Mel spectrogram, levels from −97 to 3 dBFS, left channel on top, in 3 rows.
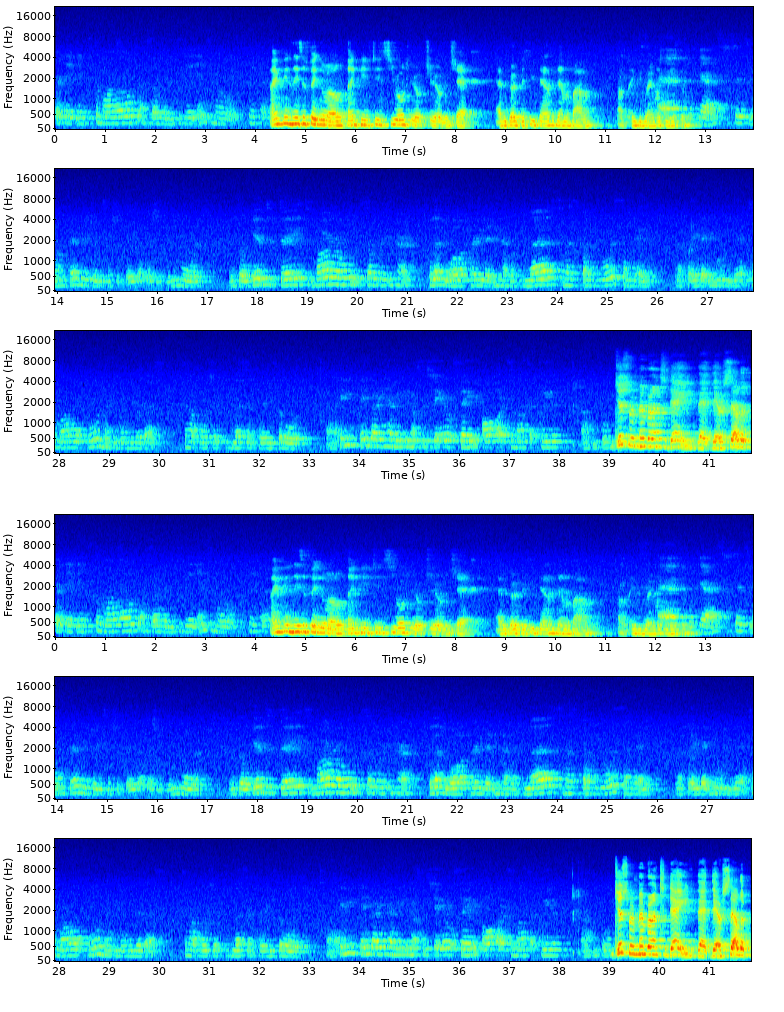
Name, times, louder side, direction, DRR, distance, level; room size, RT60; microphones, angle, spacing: voice 1, 0.0-3.6 3.9-4.7 8.3-8.4 11.3-16.8 17.4-21.1 21.4-25.8 26.4-29.9 30.5-32.8 33.3-37.4 37.6-37.9 38.4-39.2, right 1 dB, 25° left, -7 dB, 0.8 m, -45 dB
voice 2, 4.3-8.3 8.8-10.7 11.3-12.6, left 2 dB, 40° left, 8 dB, 0.3 m, -27 dB
voice 3, 39.1-41.7, right 5 dB, 75° right, 10 dB, 0.4 m, -21 dB
6.6 x 5.6 x 2.7 m, 1.2 s
head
